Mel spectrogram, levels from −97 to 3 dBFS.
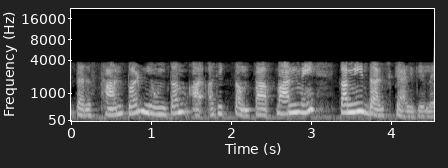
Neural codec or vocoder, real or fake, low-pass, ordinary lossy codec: vocoder, 44.1 kHz, 128 mel bands, Pupu-Vocoder; fake; 3.6 kHz; none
